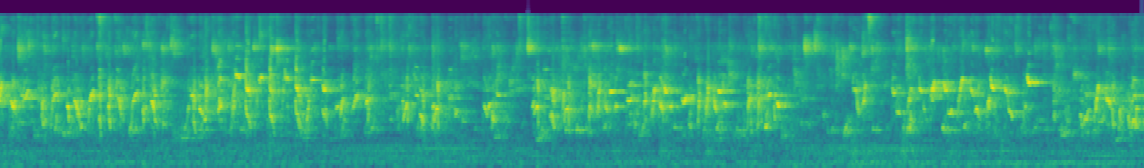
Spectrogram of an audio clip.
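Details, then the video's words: Sooty-headed bulbul lure song meant to get other trucuk singing ropel; a long stretch of energetic overlapping chatter and bright whistled notes, with a constant water-trickle background and a brief dip midway. "Pancingan trucukan agar ikut ropel gacor"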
